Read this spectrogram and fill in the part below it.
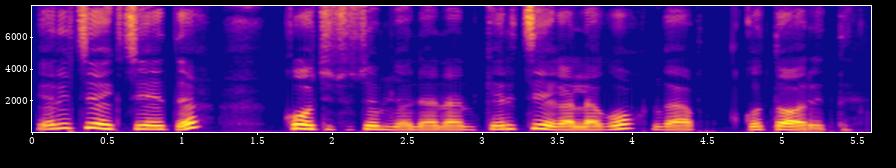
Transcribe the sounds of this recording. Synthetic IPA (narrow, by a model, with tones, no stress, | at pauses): ke˦ɾi˦t͡ʃe˦k̚t͡ʃe˦te˦ | ko˦t͡ʃi˨t͡ʃut͡ʃo˦mɲɔ˨na˨na˨nke˦ɾit͡ʃe˦ka˨la˨ko˦ŋɡa˨p | ko˦tɔ˨ɾe˨ti˨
